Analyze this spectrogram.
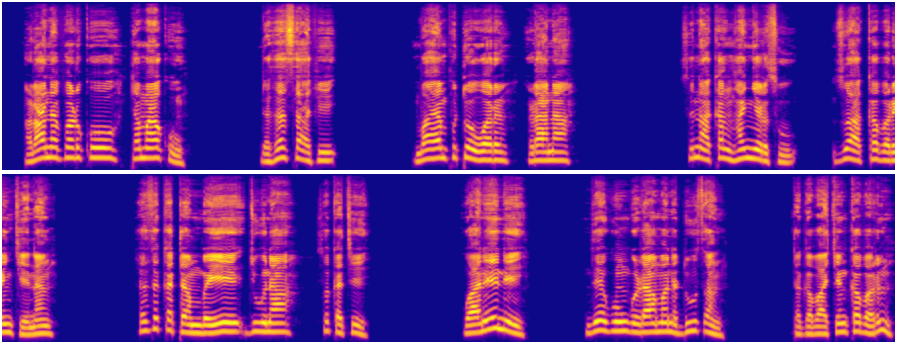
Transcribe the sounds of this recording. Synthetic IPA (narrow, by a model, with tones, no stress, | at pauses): ʔa˨ɽaː˦nɐ˦ɸɐ˦ɽkʷoː˦ta˦maː˦kʷoː˨ | da˨s̬ɐ˦saː˨ɸiː˦ | baː˦jɐ˦mɸɪ˦toː˦˨wɐ˦rɽaː˦naː˦ | sʊ˦naː˨kɐ˦ŋɦa˦ɲjɐ˨rsu˨ | zʊ˦waː˨kɐ˦bɐ˨ɾɪ˦ŋkʲeː˨nɐ˦ŋ | se˦s̬ʊ˦ka˨tɐ˨mbɐ˨jeː˦d͡ʒuː˦naː˦ | sʊ˦ka˨t͡ʃeː˦˨ | waː˨neː˦neː˨ | zeː˦˨ɡʷʊ˦ŋɡʷʊ˨ɽaː˦mɐ˦na˨duː˦sʼɐ˨ŋ | d̥ɐ˨ɡa˨baː˨kʲɪ˦ŋkɐ˦bɐ˨ɾɪ˦ŋ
